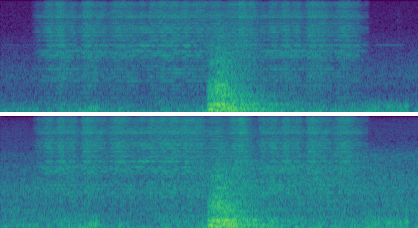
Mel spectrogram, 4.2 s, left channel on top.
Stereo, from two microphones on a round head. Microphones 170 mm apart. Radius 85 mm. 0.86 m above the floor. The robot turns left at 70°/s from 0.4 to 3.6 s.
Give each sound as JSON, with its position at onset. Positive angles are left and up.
{"t": 2.1, "sound": "a thud", "side_deg": 20, "distance_m": 2.0}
